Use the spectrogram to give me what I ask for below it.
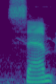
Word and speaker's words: salmon: Well, the thing with me is I I learned very late into my adulthood that it's actually supposed to be pronounced sam salmon without the L.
